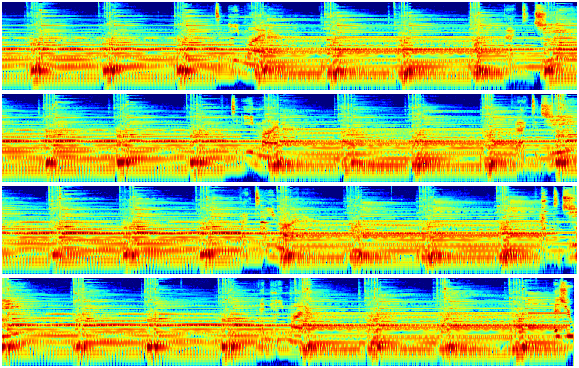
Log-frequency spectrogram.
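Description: Acoustic guitar strummed at about one strum a second, switching between a G chord and an E minor chord every four strums.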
